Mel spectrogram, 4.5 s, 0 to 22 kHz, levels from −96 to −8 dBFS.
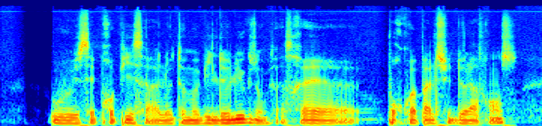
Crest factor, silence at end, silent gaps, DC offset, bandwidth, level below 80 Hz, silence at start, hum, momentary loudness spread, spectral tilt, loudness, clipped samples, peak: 16 dB; 0 s; none; 0.2%; 17 kHz; -54 dBFS; 0.4 s; none; 8 LU; -5.5 dB/octave; -26 LUFS; under 0.1%; -10 dBFS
